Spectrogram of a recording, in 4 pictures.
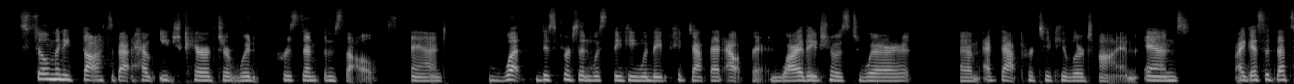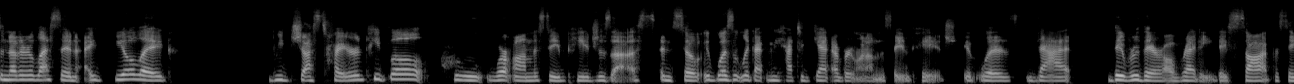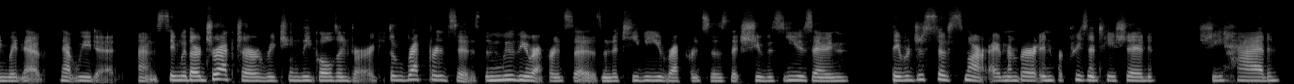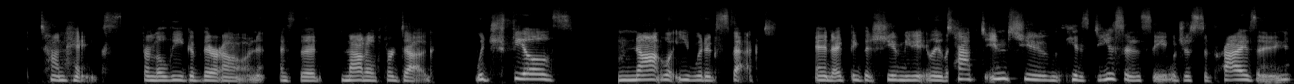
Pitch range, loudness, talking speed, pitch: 175-205 Hz, -29 LUFS, 175 wpm, 185 Hz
